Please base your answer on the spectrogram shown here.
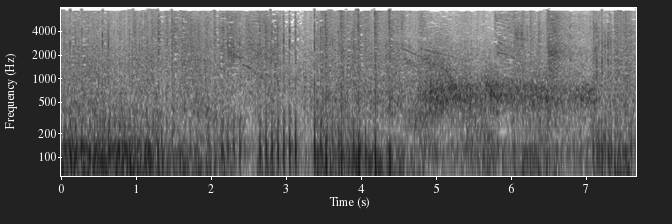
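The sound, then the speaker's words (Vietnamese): Gunfire from several guns in a forest at night: rapid bursts of automatic fire and scattered single shots over a dense, steady rumble, loud throughout, with a tight volley of quick cracks in the middle. “Năm họng súng địch ném về phía Chuẩn những viên đạn làm vỡ vụn trời đêm, nhưng chúng bị triệt hạ dần.”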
